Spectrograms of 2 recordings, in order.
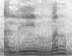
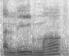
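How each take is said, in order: First: The word ends with an n sound. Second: The word ends with a long vowel. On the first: The reading continues without stopping. "इसे अलीमन पढ़ेंगे" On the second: The reader stops at this word. "वक्फ की सूरत में इसे अलीमा पढ़ा जाएगा"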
